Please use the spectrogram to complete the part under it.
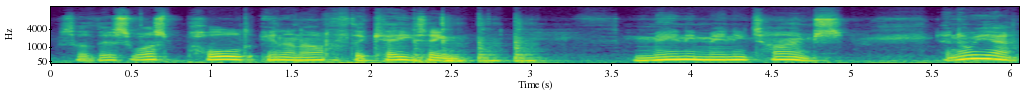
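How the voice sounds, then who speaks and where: Slow-paced man thinking aloud. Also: on the high side, darkish tone. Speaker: host of an electronics teardown video. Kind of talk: casual hands-on commentary. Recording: clicks and faint background noise.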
